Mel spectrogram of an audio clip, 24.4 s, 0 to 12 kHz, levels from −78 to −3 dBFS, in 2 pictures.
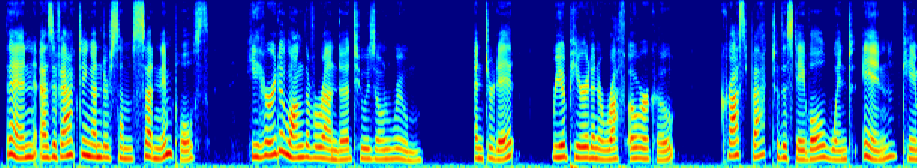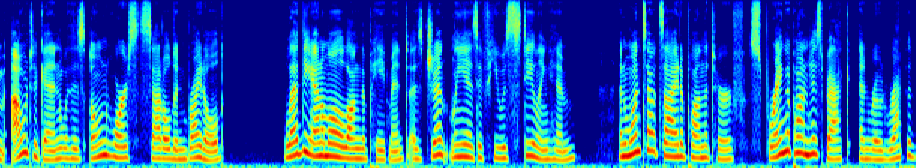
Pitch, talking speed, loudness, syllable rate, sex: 225 Hz, 170 wpm, -18 LUFS, 5.1 syllables/s, female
